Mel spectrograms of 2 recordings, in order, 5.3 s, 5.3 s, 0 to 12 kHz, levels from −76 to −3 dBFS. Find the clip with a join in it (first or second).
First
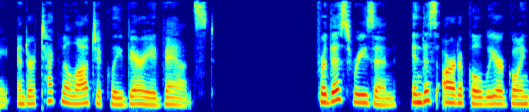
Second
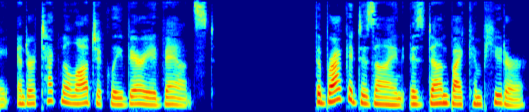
first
